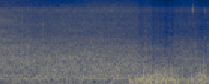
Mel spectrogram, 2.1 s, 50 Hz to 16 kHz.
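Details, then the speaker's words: 1982 Emerson Quiet Kool 7400 BTU window air conditioner on high fan: steady, even air rush over low compressor hum, no rattles or surging; power draw rising only slightly to about 750; normal high fan operation. "I put it up to Super or high and power bumps up a bit but not that much especially after the fan gets kicked up"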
